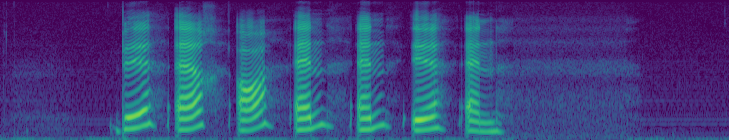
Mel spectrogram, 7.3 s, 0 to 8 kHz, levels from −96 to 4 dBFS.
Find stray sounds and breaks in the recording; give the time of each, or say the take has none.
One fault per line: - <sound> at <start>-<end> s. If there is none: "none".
none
